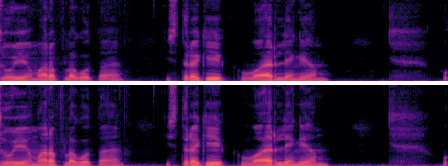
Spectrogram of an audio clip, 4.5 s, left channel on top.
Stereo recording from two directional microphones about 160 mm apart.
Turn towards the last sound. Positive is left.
turn(degrees=-30)  # may be behind; listen again after turning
